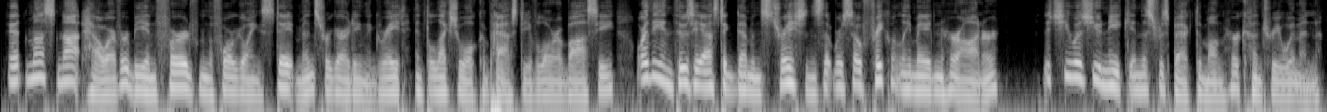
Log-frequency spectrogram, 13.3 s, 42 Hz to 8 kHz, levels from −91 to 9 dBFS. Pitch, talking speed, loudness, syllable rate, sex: 120 Hz, 180 wpm, -19 LUFS, 6.0 syllables/s, male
